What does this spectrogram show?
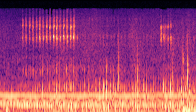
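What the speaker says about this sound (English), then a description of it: "It sounded like purring." A cat purrs steadily and close up for about two seconds, a continuous low rumbling purr with no talking over it.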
